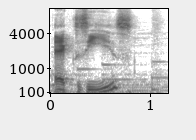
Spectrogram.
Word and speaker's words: Xyz: see uh a dark xyz monster this is i realize now someone has told me that this is pronounced xz's uh a dark xz's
